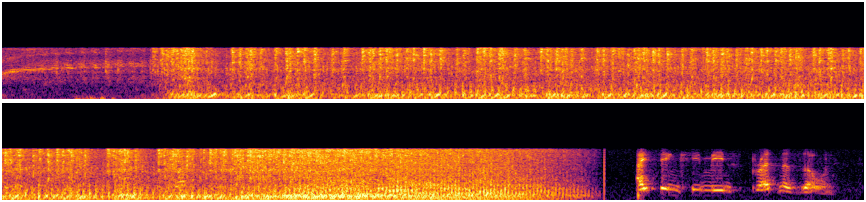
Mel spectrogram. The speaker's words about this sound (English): Let's start the engine for our show tonight. Do we want a jet or do we want a prop? Oh, that Super Connie sound is good. Clear prop.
